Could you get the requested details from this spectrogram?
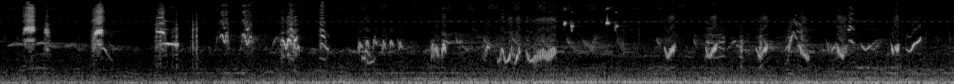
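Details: Greater green leafbird (cucak ijo) singing with wings open: sharp loud clicks and high chips at first, then a run of varied slurred whistles and warbled phrases, against a low humming background.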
